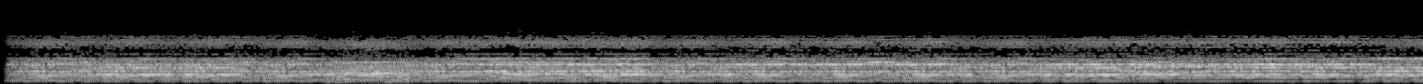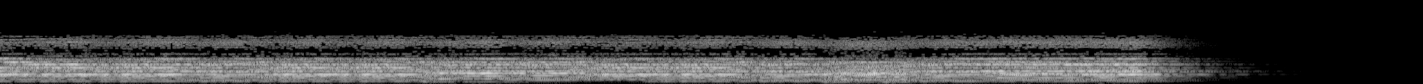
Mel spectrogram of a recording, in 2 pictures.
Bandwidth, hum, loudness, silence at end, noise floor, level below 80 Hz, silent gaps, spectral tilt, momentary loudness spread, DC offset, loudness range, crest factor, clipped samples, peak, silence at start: 4.3 kHz; none; -19 LUFS; 2.15 s; -87 dBFS; -66 dBFS; none; -10 dB/octave; 4 LU; under 0.1%; 2 LU; 16 dB; under 0.1%; -4 dBFS; 0.05 s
